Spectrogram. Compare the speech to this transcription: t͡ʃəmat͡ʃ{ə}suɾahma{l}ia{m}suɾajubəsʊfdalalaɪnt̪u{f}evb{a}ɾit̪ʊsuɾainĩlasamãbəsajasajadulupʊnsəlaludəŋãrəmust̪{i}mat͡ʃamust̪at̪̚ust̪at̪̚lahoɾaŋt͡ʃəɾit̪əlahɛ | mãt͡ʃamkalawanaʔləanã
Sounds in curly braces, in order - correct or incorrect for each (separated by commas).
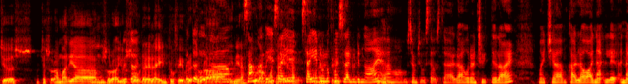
incorrect, incorrect, correct, correct, incorrect, incorrect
